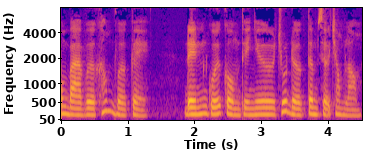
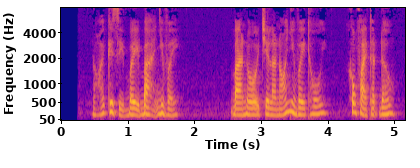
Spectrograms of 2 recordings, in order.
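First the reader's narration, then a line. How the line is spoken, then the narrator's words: Stern, admonishing. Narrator (Vietnamese): Mẹ chồng của tôi gằn giọng rồi khuyên nhủ tôi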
